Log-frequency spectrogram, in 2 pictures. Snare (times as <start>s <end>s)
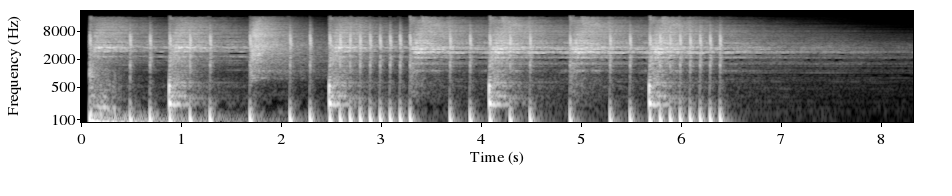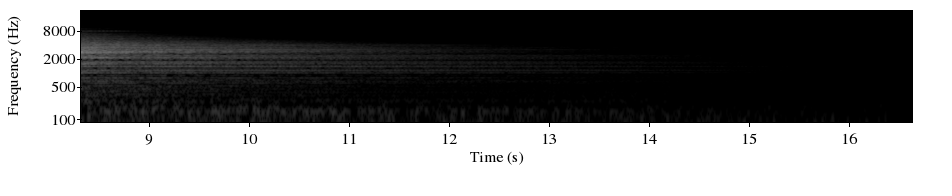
0.1s 6.4s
